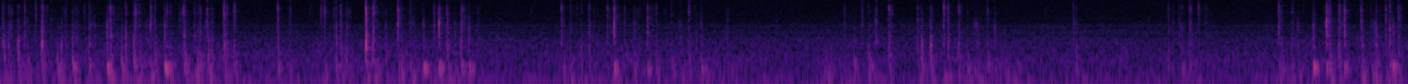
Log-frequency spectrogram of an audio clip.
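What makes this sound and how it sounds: Fast typing with long nails and fingertips on a MacBook Pro keyboard, with plastic keycaps set in an aluminum body. Bursts of quick, bright, clicky taps come in runs, with quieter lulls around the middle and near the end. Each tap is short and dry, with almost no ring.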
